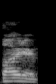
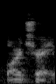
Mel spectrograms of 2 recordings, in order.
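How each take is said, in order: First: The name ends in an 'er' sound. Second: The name ends in an 'ay' sound. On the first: The speaker calls it wrong. "I said barter, but that's not actually what I think" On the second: The speaker calls it right. "there's an accent on the e or something. You actually pronounce it"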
